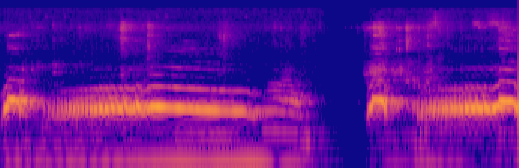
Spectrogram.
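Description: A laughing dove gives a soft, low, bubbling coo that runs for about two seconds, breaks off briefly, and starts again.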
